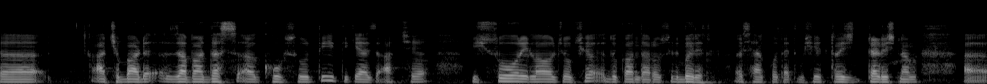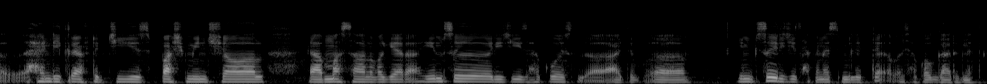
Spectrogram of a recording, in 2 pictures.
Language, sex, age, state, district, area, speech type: Kashmiri, male, 45-60, Jammu and Kashmir, Srinagar, urban, spontaneous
